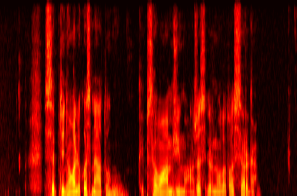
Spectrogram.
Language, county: Lithuanian, Vilnius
